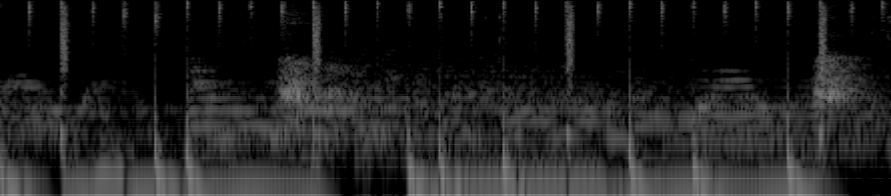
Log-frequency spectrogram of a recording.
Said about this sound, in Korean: 야, 개 짖는 소리 좀 안 나게 해라.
